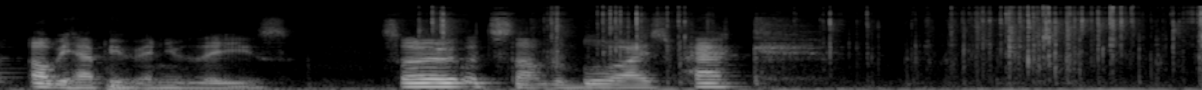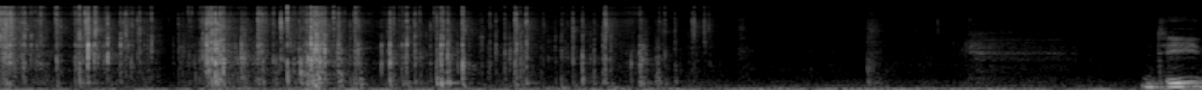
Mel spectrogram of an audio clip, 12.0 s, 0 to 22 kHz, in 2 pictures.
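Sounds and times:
foil wrapper tearing and crinkling: 0:02.0 - 0:09.7.

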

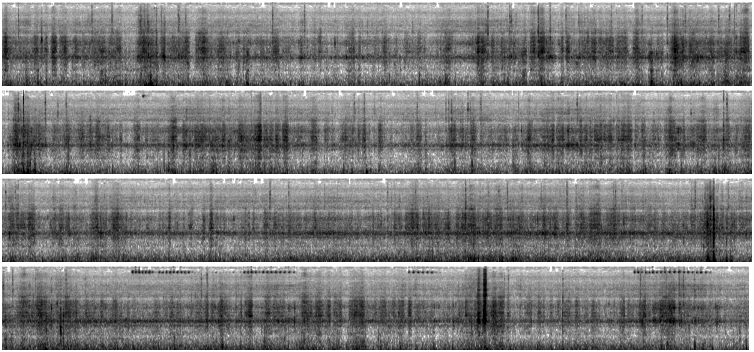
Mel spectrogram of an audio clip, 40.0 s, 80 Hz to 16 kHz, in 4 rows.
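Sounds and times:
bike tyres rumbling and rattling: 0:00.0 - 0:39.9
wind buffeting microphone: 0:00.0 - 0:39.9.

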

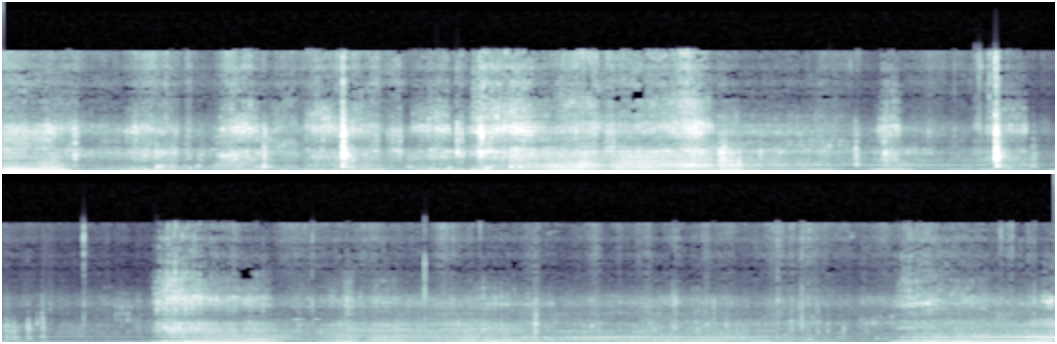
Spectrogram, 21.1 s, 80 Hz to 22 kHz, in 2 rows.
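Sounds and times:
suv engine revving: 0:00.0 - 0:21.0.

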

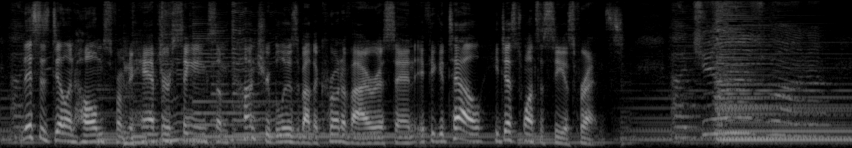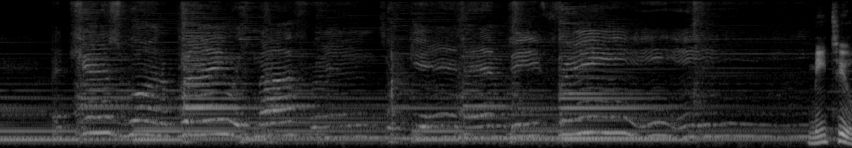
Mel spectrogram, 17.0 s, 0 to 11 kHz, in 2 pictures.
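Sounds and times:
boy singing: 0:00.0 - 0:01.0, 0:06.7 - 0:08.3, 0:09.0 - 0:17.0
strummed acoustic guitar: 0:00.0 - 0:17.0.

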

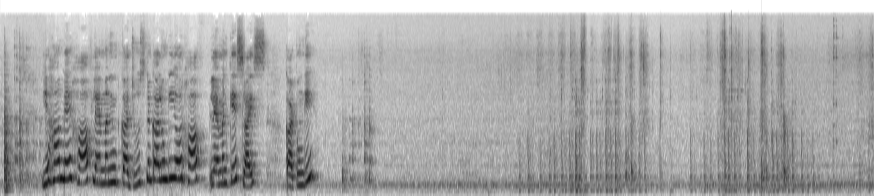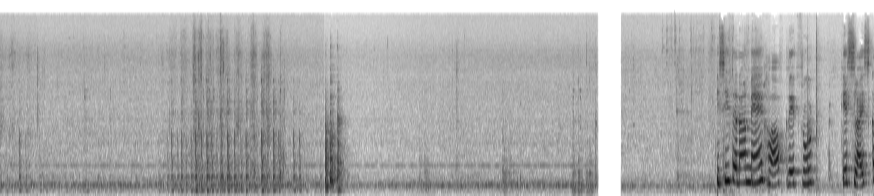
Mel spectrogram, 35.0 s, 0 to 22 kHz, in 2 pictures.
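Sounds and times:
knife chopping on wooden board: 0:10.4 - 0:16.2, 0:20.8 - 0:24.4.

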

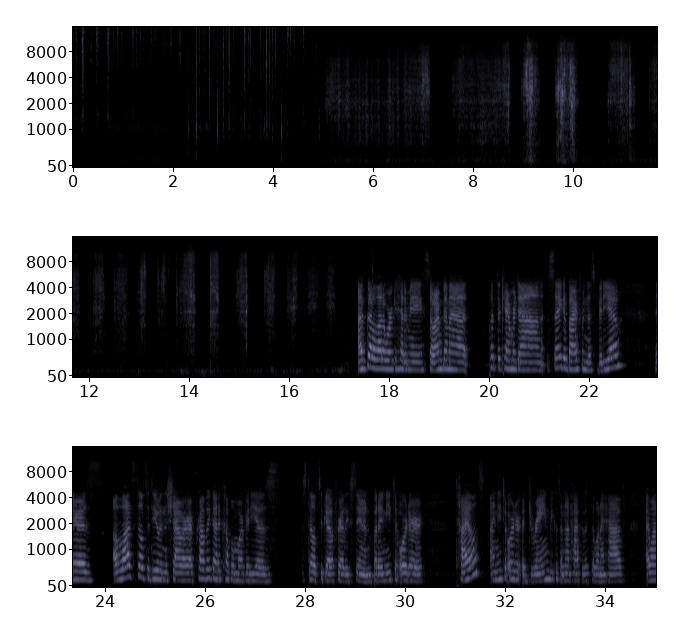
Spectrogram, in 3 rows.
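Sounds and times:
trowel scraping render on a wall: 0:10.7 - 0:17.0.

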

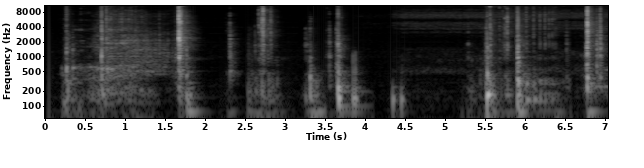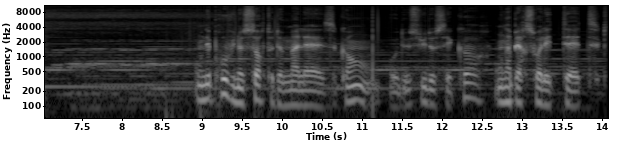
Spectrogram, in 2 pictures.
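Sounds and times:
faint high whine: 0:04.4 - 0:14.0.

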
